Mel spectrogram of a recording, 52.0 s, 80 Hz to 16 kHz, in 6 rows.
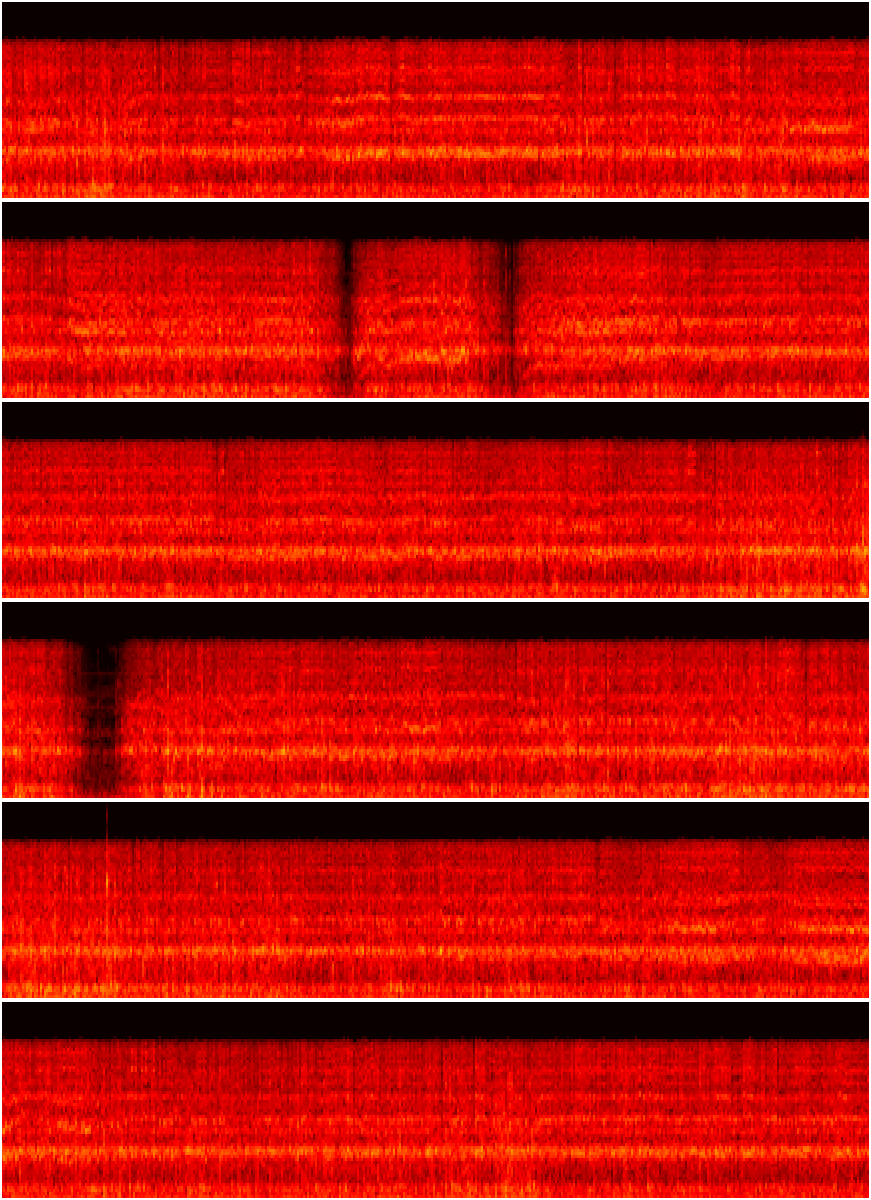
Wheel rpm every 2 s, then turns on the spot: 230, 230, 230, 230, 210, 180, 130, 190, 230, 230, 230, 220, 230, 110, 200, 220, 230, 220, 230, 240, 220, 220, 230, 230, 230, 230.
none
